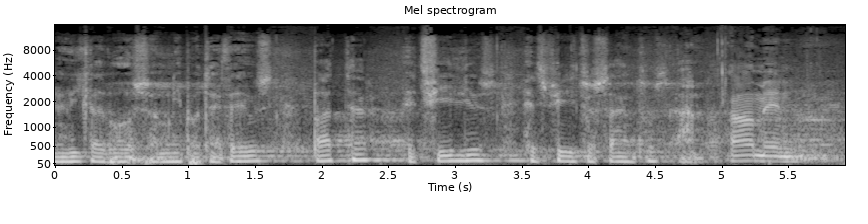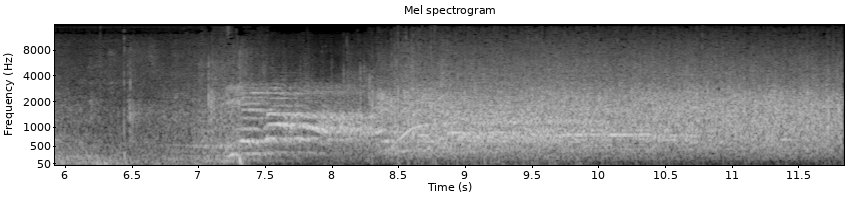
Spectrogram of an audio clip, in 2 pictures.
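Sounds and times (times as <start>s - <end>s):
speech: 0.0s - 6.0s
large crowd applauding in a hall: 8.0s - 11.8s.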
